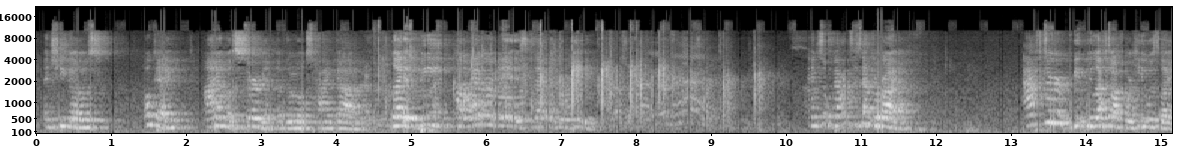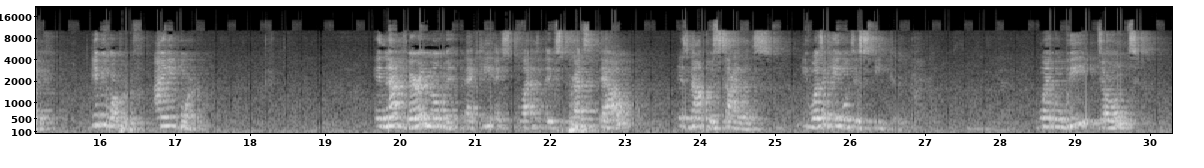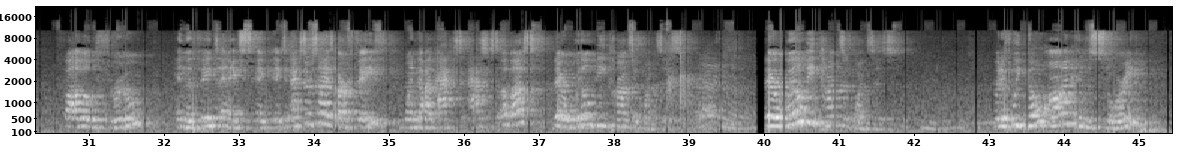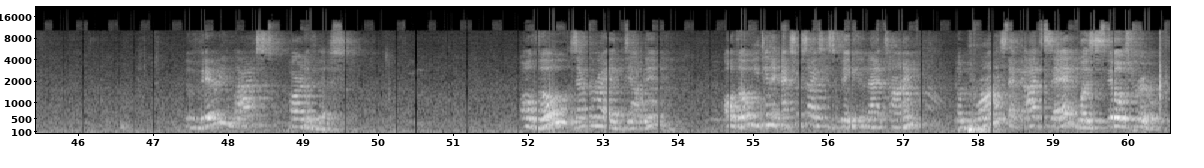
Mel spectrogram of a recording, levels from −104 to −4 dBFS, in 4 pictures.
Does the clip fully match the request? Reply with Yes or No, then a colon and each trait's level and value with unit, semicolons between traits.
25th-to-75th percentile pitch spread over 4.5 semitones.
No: average, 3.9 semitones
